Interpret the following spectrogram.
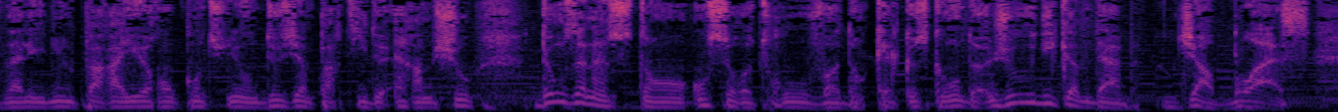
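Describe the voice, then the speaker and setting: A male radio host of Congolese origin speaks with a very lively, swooping voice, stretching and repeating words in a sing-song way. His pitch is in the middle range for a man. Light music plays under the broadcast. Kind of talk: radio interview and show announcements.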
